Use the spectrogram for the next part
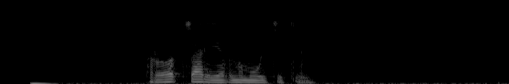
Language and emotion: Russian, neutral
